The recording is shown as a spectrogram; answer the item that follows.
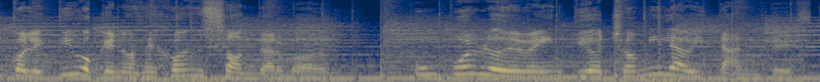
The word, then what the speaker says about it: Sønderborg: Sønderborg. Y la O esa que es como la O de River.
